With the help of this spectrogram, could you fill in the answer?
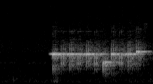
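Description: A FaceTime call ringtone on a phone starts abruptly after a short silence and plays a bright, steady electronic melody, fairly loud, with no voices over it.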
